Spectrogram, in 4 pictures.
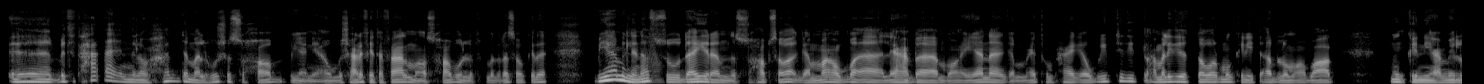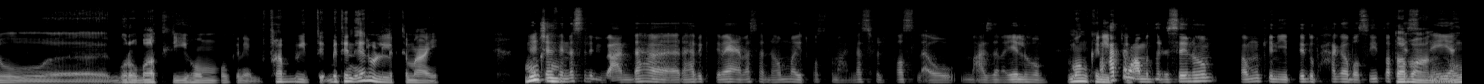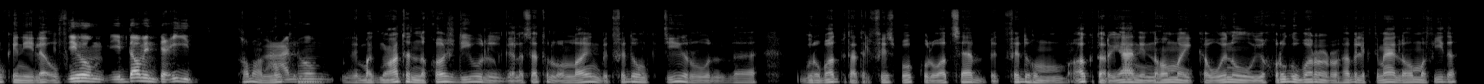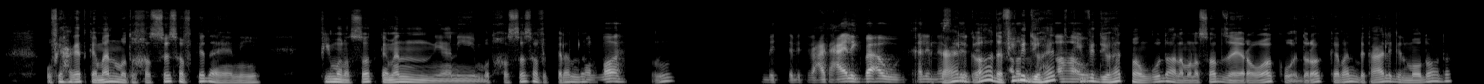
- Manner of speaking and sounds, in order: tapping; in English: "جروبات"; in English: "الonline"; in English: "والجروبات"; "بتبقى" said as "بتبعى"
- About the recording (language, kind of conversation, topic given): Arabic, podcast, إزاي السوشال ميديا أثرت على علاقتنا بالناس؟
